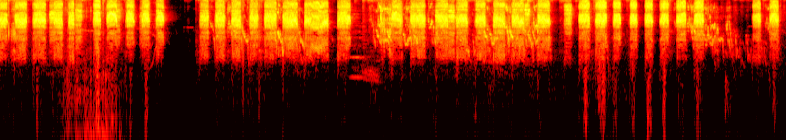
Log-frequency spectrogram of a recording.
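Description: A male budgerigar gives harsh, scratchy bursts in quick runs, several each second, broken by brief pauses, mixing angry chatter with high warbling song.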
